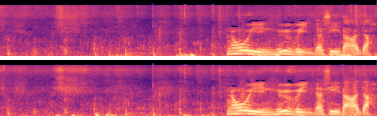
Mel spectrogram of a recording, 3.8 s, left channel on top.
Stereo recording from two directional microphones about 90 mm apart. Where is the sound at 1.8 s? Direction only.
5° right (ahead or behind).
